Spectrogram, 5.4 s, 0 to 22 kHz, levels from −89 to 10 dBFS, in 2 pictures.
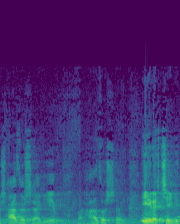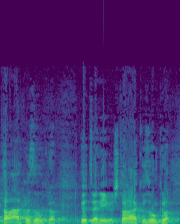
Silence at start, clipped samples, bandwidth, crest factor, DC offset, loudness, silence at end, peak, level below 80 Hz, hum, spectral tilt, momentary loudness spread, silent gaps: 0 s; under 0.1%; 11 kHz; 14 dB; under 0.1%; -13 LUFS; 0 s; 0 dBFS; -44 dBFS; none; -6 dB/octave; 15 LU; none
